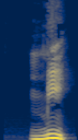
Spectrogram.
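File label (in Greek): "mu", Greek; μυ μι; [mi]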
